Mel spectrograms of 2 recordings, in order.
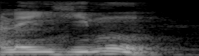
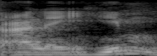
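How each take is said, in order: First: The final m is followed by a u vowel. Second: The word ends on a bare m sound. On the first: This is the reading used when continuing. "boleh silah" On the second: This is the reading used when stopping. "Boleh sukun"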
